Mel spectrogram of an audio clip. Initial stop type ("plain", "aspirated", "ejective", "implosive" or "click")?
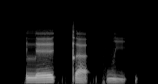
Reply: plain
